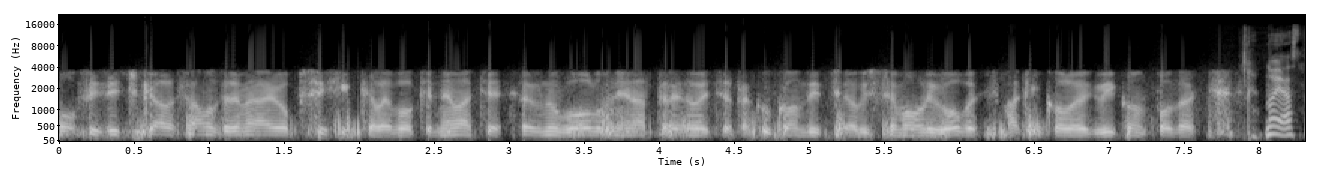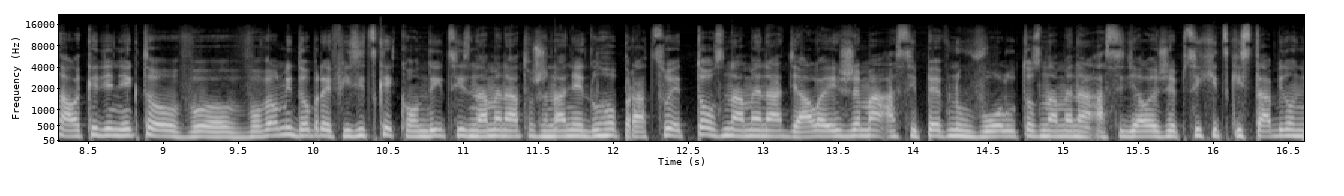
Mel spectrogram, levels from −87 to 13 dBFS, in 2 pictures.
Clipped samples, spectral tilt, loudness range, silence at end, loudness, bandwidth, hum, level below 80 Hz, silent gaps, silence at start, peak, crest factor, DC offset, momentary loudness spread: under 0.1%; -6 dB/octave; 2 LU; 0 s; -14 LUFS; 15.5 kHz; none; -60 dBFS; none; 0 s; -2 dBFS; 12 dB; under 0.1%; 4 LU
